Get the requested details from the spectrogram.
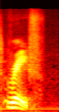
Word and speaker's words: Ralph: And we chose the 1992 one because Ralph. – Rafe. Gosh. Guys, it's spelled Ralph.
